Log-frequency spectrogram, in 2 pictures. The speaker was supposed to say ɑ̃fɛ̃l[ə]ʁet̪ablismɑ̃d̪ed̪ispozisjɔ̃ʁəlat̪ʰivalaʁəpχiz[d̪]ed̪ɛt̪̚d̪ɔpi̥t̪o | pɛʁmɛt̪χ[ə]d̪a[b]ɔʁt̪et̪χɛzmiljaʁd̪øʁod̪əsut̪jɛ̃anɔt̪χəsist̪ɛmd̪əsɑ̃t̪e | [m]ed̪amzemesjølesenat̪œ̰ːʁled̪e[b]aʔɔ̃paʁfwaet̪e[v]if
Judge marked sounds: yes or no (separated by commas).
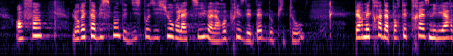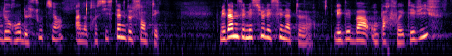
yes, yes, no, no, yes, yes, yes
